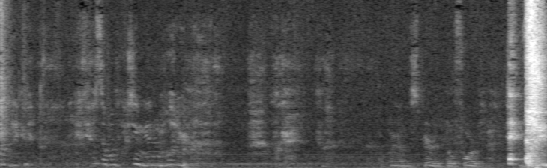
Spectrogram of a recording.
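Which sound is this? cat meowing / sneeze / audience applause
sneeze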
